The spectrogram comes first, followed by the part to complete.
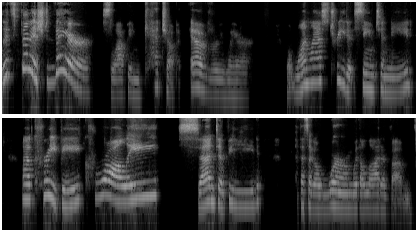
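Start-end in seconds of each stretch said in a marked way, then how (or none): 0.0-1.8 higher, louder slowed call; storybook yell of triumph. A narrator's reading. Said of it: "Samantha yelled". 2.0-13.5 put-on lively read-aloud for a child; animated children's story narration; storybook reading. A narrator's reading. Reading picture book aloud.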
